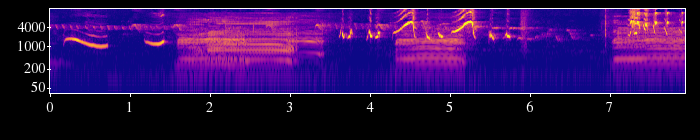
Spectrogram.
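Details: Tame cows and calves herded toward a forest while looking for food: three drawn-out, low, harmonic moos about a second long each, with bright chirping birdsong between and over them.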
